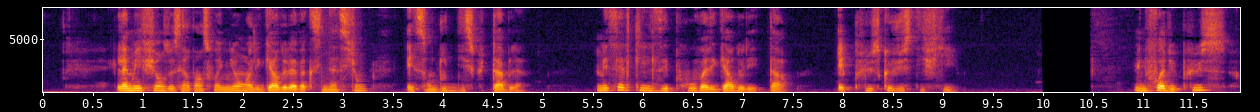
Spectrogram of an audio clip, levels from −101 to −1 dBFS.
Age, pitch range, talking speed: 40-59, 140-185 Hz, 150 wpm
